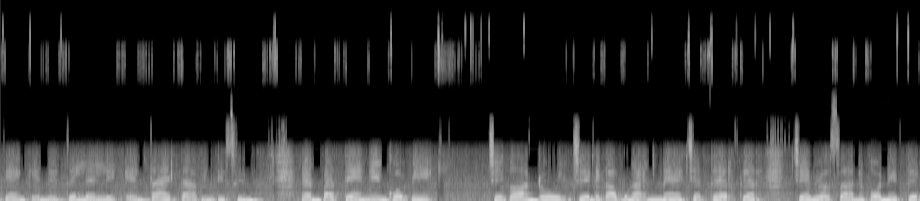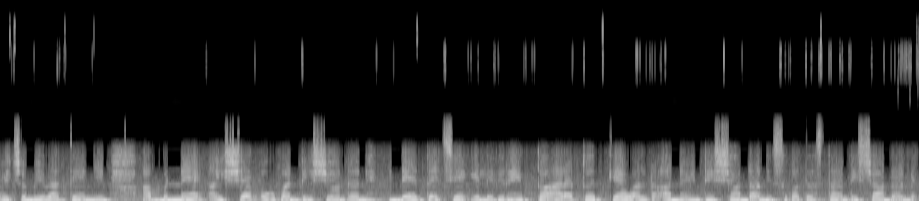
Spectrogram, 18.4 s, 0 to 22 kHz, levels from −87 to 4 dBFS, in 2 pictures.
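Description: Throughout the speech, a starved encoder is likely at fault: Bluetooth SBC compression at a bitrate as low as 64 kbps. Upper sub-bands lose their bits, so treble flickers in and out beneath the 19.9 kHz ceiling, and heavy gritty quantisation noise and aliasing coat everything.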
